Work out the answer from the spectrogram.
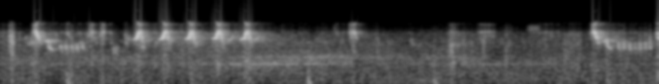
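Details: Nightingale singing beside tomatoes in a garden: a series of five loud, evenly spaced repeated notes, then a quieter gap and further sharp notes, clear against a quiet background.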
